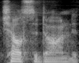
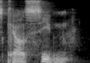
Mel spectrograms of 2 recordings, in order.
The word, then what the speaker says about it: Chalcedon: It's a hard C on the word chalcedon. Even though it looks like chalcedon, it's chalcedon.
